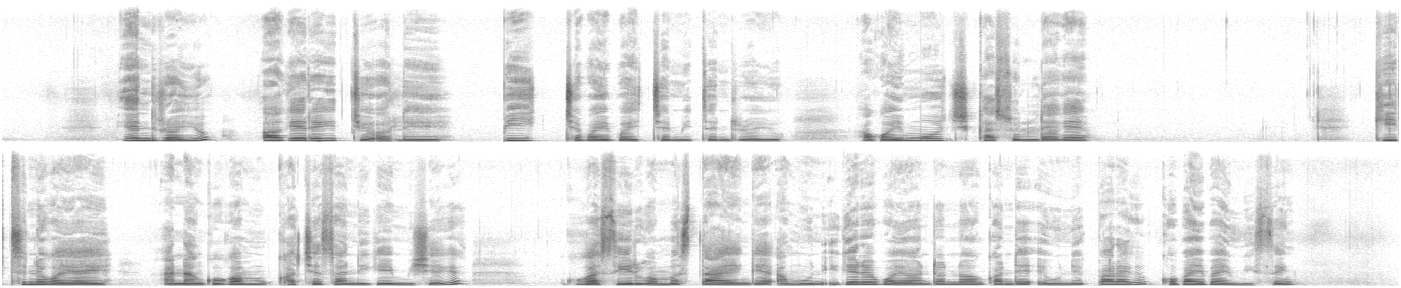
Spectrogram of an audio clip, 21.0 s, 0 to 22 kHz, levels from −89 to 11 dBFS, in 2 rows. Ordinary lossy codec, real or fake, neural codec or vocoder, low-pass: none; real; none; none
